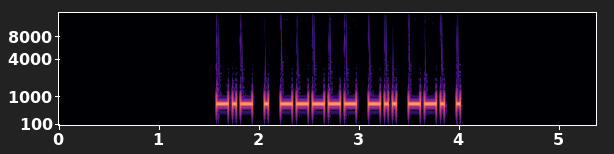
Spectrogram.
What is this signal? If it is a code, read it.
Morse code, heard as a keyed tone, about 30 wpm, 700 Hz. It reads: KE0DGE
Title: USA Call Signs - 6 Characters - Repeated 2x - 30wpm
